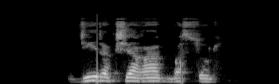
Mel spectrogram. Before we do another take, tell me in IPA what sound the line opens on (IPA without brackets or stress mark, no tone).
d͡ʑ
